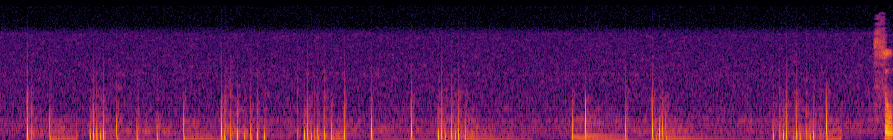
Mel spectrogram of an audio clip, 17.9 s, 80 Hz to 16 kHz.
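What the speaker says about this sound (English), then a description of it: "Second log drum pattern 2, where I go extremely crazy." An amapiano log drum pattern programmed in Caustic 3 thumps out deep, booming bass hits in a busy, syncopated rhythm with sharp percussive clicks, short gaps breaking up the groove, loud and close with no voices.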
